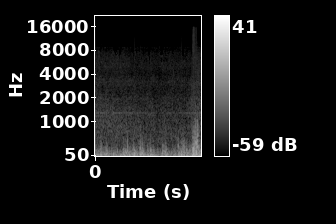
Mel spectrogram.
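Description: Wind buffeting the microphone: an uneven, gusty low rumble, with a single sharp click just before the end.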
